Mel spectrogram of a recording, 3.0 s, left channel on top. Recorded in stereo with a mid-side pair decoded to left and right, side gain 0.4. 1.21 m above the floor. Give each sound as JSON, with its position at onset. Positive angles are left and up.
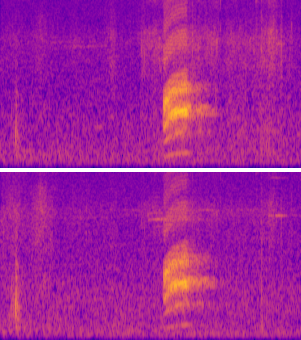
{"t": 1.6, "sound": "an alarm", "azimuth_deg": 40, "distance_m": 2.5}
